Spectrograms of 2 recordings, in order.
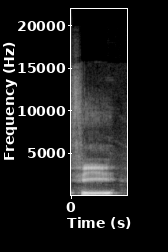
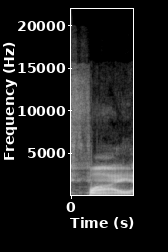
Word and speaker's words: Fi: Still hate the Fi isn't pronounced Fee.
